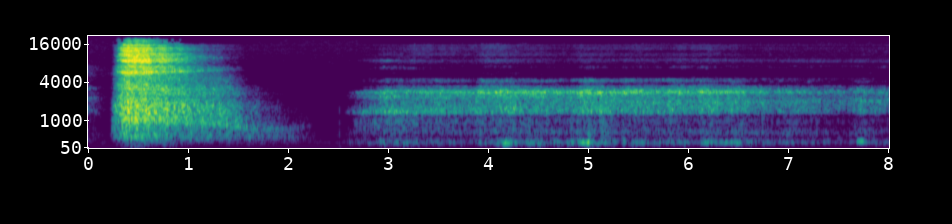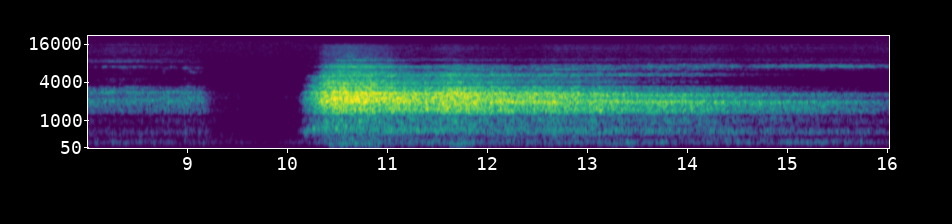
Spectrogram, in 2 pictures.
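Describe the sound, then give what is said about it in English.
A slow breathwork breath opens with a short airy exhale, then a long steady inhale of several seconds and an equally long, loud exhale, with no talking. “every time you start a breathwork exercise, it should start with an exhale and then you start the exercise. So let me just show you what one of these breaths look like.”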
